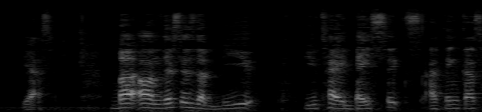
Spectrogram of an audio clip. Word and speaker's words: Beauté: But this is the Beauté Basics. I think that's how you say it. Beauté. There's an accent mark there, girl, boy, whoever you are. Beauté Basics.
